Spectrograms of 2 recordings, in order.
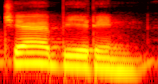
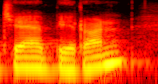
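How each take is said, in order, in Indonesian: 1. Kata ini berakhir dengan bunyi 'in'. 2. Kata ini berakhir dengan bunyi 'an'. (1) "jabirin dengan memajrurkannya" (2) "dengan menasobkan jabiron"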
